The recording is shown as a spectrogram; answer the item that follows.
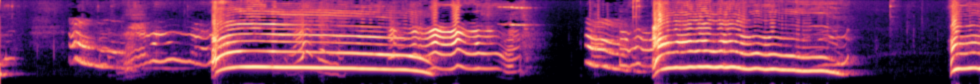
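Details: Squeaky howling from Lilly, a pet dog filmed up close, in long sustained howls of a few seconds each that start with a rising yip, hold level and droop at the end, separated by short pauses.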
